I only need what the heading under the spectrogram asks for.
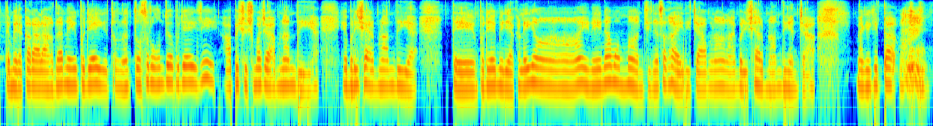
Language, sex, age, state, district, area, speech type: Dogri, female, 45-60, Jammu and Kashmir, Samba, rural, spontaneous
